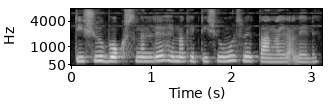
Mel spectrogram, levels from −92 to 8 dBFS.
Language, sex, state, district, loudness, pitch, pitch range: Wancho, female, Arunachal Pradesh, Longding, -19 LUFS, 225 Hz, 210-235 Hz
